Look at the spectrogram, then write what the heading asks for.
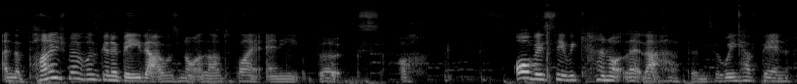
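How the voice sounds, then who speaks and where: A woman's voice: deep voice, big pitch swings, normal speed, soft background music. A woman hosting a chatty book vlog, speaking playfully and effusively with dramatic asides. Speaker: book review vlogger and host. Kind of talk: chatty solo vlog to camera.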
